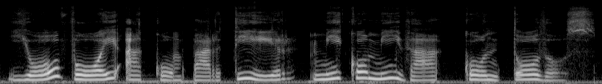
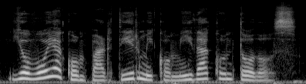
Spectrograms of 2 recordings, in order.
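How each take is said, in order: First: Slow, phrase-by-phrase Spanish model; measured, slow language-lesson delivery; slow teaching model. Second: Said in the usual way. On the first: Shown as a demonstration. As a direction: stretch each word out for learners to follow. Teacher models sentence slowly to repeat.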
